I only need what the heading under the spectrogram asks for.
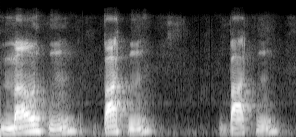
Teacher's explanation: You can use also a glottal stop, as in mountain, button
